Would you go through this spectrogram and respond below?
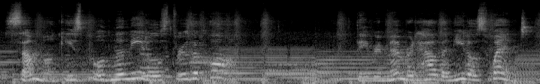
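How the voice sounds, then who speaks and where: A woman reading a children's storybook aloud in an expressive storyteller's way, with deliberate pauses. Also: mid-range voice. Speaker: author reading own storybook. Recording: roomy echo, loud guitar music. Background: guitar music.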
